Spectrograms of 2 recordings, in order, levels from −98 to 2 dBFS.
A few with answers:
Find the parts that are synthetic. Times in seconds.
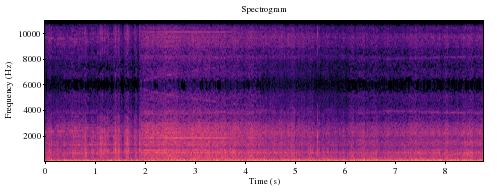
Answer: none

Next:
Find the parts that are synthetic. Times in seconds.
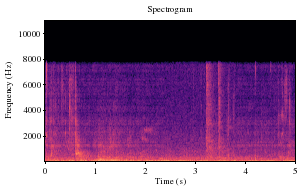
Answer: 0.0-2.4 (codec, HILCodec); 3.8-5.0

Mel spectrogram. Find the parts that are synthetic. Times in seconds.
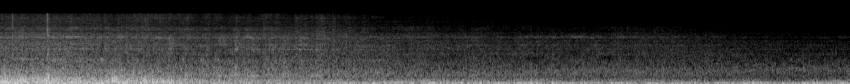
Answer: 1.0-2.8 (codec, HILCodec); 4.0-6.5; 7.3-8.5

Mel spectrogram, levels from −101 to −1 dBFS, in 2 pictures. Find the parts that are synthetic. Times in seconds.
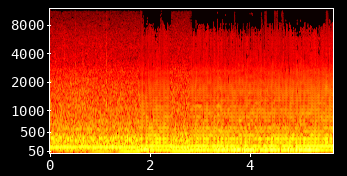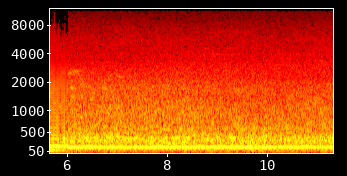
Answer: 1.8-2.4 (vocoder, BigVGAN v2); 2.8-6.0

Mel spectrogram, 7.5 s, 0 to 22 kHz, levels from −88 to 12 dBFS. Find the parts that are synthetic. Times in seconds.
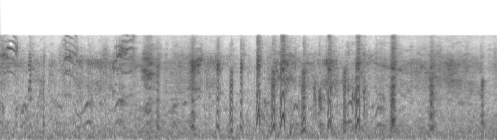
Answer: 1.8-3.0 (vocoder, Vocos); 5.7-7.5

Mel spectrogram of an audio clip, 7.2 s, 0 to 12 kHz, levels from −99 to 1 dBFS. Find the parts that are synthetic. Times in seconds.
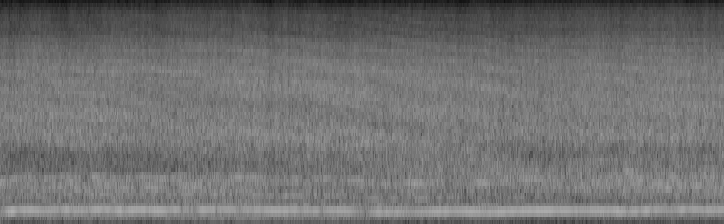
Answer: none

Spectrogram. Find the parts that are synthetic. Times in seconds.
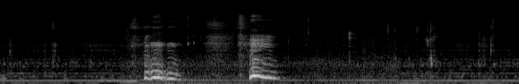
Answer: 0.0-1.2 (vocoder, BigVGAN v2); 4.0-5.2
